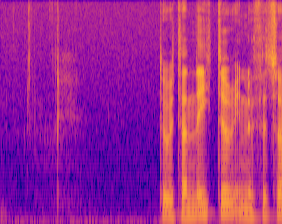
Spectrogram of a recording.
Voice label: "neidr", Welsh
